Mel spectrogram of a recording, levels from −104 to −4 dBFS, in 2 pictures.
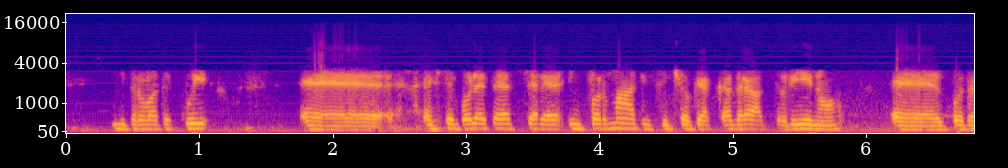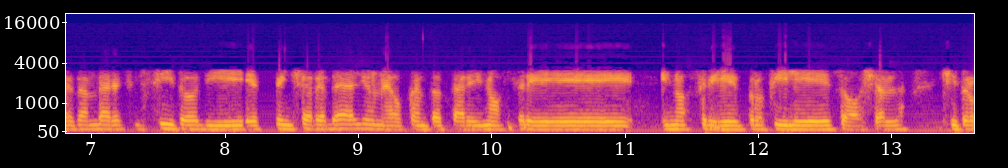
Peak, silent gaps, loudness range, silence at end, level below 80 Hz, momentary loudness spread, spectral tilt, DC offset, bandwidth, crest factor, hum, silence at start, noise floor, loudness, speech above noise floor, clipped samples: -10 dBFS; none; 3 LU; 0 s; -56 dBFS; 7 LU; -8.5 dB/octave; under 0.1%; 5.4 kHz; 14 dB; none; 0.15 s; -46 dBFS; -23 LUFS; 23 dB; under 0.1%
